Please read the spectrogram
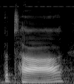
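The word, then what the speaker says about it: Ptaah: got to meet pata that's pronounced pata and he is the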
